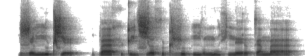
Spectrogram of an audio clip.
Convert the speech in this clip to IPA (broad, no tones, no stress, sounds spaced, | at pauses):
ɮ ɛ l ɲ u ʈ ɕ ɛ | p a h ɯ ʈ i lʲ ɕ ʌ x o ʈ ɮ u ʈ ɲ o n̪ u ç n̪ ɛ ɾ ʌ k a m a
